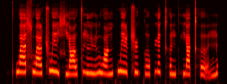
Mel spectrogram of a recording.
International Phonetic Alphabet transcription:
pʰ w ä˧˥ s w ä˧˥ ʈ͡ʂ w e˥˩ ɪ̯ ɕ j ɑ˧˥ ʊ̯ t̪ ə˧ n l y˧˥ l w ɑ˧˥ ŋ k w e˥˧ ɪ̯ ʈ͡ʂ ɻ̩˥˩ k ɤ˧˥ p ɥ ɛ˥˩ kʰ ə˧˥ n pʰ j ä˧˥ kʰ ə̰˨˩˦ n

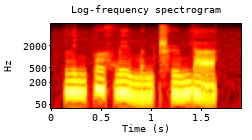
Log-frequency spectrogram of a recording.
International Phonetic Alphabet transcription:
l i˨˦ ŋ p ɤ˥˨ x w e˥˨ ɪ̯ m ə˨˦ n ʈ͡ʂʰ ɻ̩˨˦ m j ä̰˨˩

